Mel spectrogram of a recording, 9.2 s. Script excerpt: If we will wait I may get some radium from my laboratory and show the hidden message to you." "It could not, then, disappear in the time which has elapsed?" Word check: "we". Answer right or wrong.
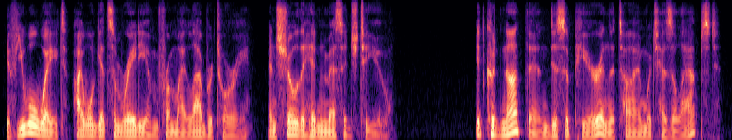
wrong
